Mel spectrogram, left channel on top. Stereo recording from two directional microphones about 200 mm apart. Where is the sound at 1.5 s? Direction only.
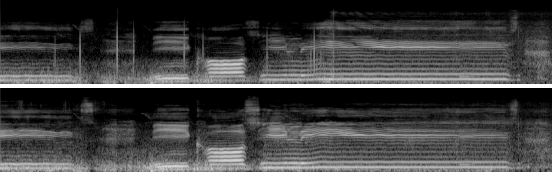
Centre (ahead or behind).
